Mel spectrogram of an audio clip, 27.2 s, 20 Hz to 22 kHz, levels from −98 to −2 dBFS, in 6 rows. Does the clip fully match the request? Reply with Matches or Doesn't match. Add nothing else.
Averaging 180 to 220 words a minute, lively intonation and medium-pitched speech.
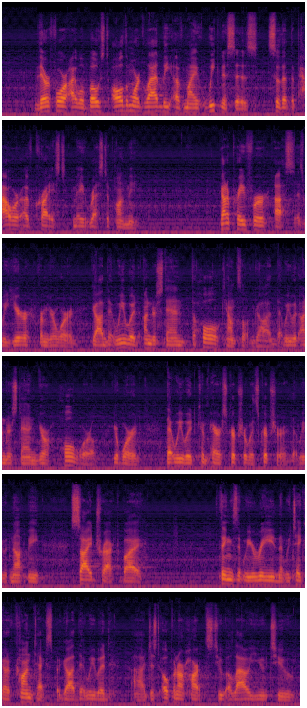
Doesn't match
